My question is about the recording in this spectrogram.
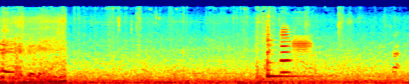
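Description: Urban outdoor ambience with a steady low traffic rumble. About four seconds in, a car horn gives one short, flat-pitched toot.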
